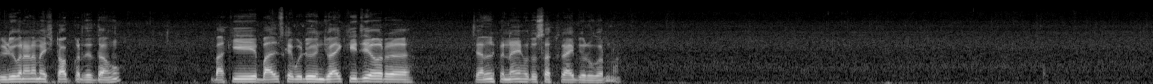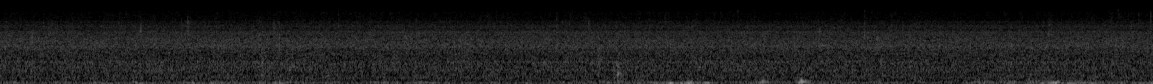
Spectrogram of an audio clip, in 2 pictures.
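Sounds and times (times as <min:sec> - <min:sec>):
steady rain falling: 0:00.0 - 0:23.0
faint drip ticks: 0:01.5 - 0:02.1, 0:10.1 - 0:10.8, 0:11.4 - 0:16.4.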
